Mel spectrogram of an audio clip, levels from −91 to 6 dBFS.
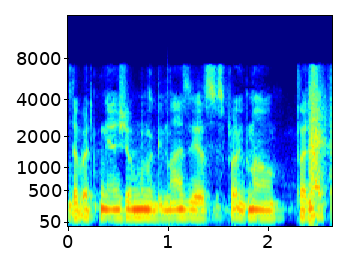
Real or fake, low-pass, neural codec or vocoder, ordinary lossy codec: fake; 7.2 kHz; codec, 16 kHz, 2 kbps, X-Codec, HuBERT features, trained on general audio; AAC, 48 kbps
